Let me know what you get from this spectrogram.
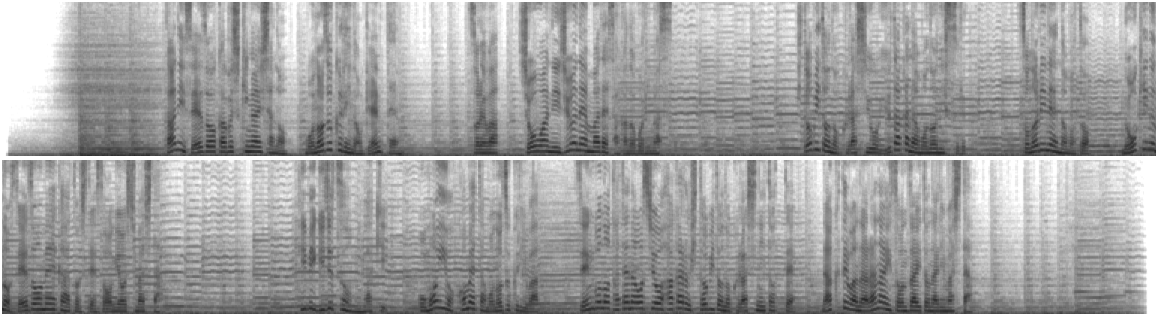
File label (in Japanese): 企業VP JP; ボイスサンプル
